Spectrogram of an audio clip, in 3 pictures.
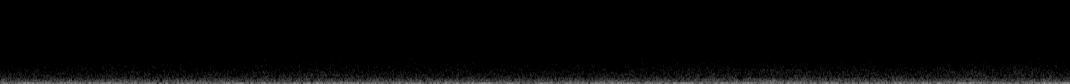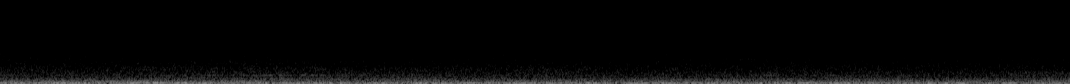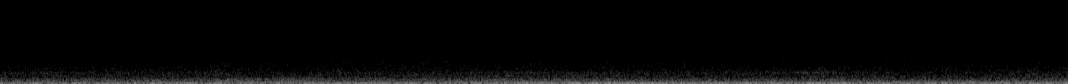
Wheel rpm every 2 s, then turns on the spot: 0, 0, 0, 0, 0, 0, 0, 0, 0, 0, 0, 0, 0, 0, 0, 0.
none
